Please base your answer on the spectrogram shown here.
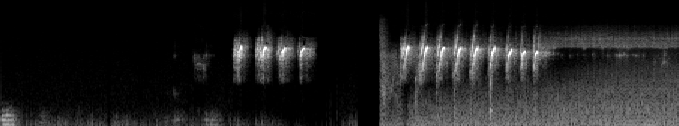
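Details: Mrs. Gould's sunbird chirping: four high notes, a short gap, then a faster series of about ten. A steady high hiss lingers afterwards.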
